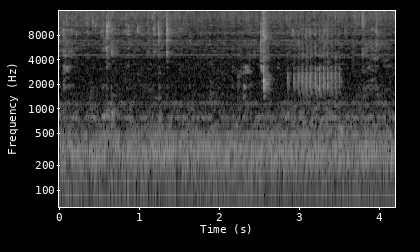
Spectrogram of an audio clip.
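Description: Wet mouth clicks and smacks of someone chewing food, over a steady low hum. A brief rapid buzz sounds about three seconds in.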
